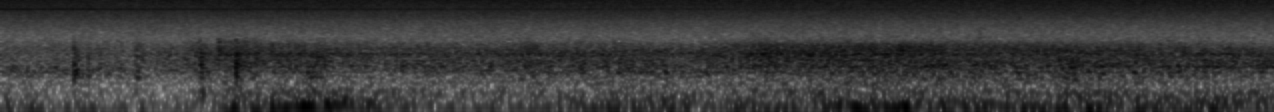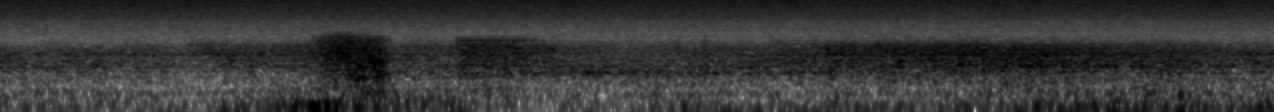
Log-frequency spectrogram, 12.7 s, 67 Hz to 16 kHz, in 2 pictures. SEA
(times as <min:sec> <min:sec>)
0:03.4 0:12.7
